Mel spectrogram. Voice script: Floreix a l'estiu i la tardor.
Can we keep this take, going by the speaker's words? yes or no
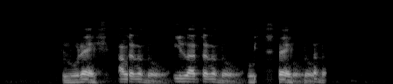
no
